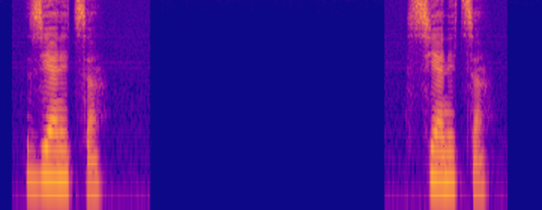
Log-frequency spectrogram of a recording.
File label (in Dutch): "zjenica", bosnisch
